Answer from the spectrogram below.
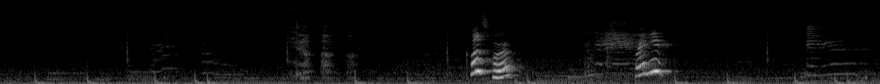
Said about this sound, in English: Can you guys hear her meowing?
